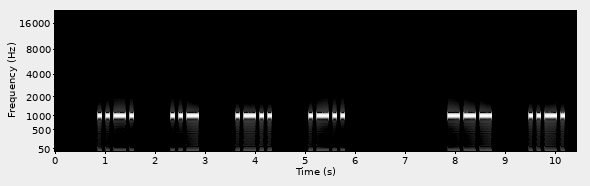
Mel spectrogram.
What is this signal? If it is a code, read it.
Morse code, heard as a keyed tone, about 15 wpm, spaced as for 8 wpm, 1000 Hz. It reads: FULL OF
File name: qotdfiles / 8wpm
